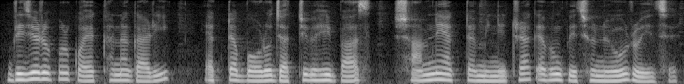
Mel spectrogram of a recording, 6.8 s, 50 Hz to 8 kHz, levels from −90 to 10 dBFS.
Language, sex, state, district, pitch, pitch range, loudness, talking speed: Bengali, female, West Bengal, Cooch Behar, 185 Hz, 170-200 Hz, -16 LUFS, 130 wpm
